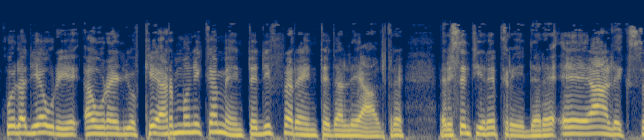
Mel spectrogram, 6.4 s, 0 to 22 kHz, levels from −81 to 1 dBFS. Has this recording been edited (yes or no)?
yes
